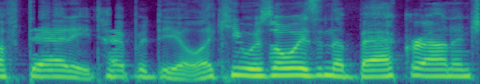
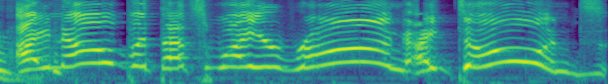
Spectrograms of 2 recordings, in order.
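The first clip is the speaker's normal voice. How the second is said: shouting, higher and louder; 11 dB louder than usual. Arguing with another speaker who says they seem to care: yelling. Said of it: "Why are you yelling at me?".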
